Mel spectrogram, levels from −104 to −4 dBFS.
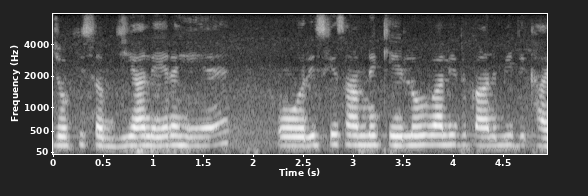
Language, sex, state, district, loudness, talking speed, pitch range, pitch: Hindi, female, Haryana, Jhajjar, -15 LUFS, 170 wpm, 190-205 Hz, 195 Hz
